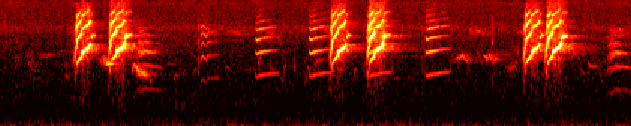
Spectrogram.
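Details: A Plum-headed parakeet gives sharp, high, squeaky double notes about once a second, with softer chirps between them.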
